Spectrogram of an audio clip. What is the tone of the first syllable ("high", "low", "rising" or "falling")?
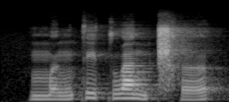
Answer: rising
